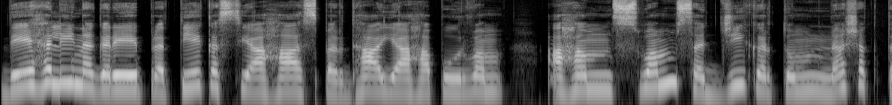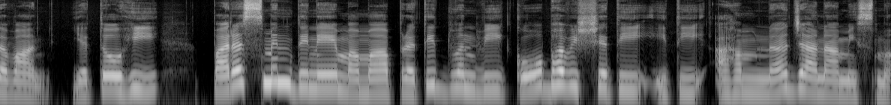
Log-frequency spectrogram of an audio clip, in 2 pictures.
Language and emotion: Sanskrit, neutral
